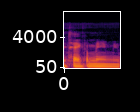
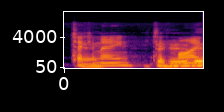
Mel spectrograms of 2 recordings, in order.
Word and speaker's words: Takamine: I say Takamine. What do you say? Takamine. These are all different pronounces.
